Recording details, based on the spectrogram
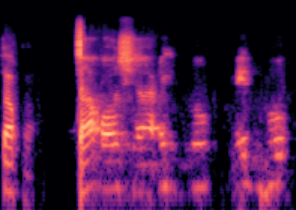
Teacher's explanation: نون ساکن کے بعد حروف حلقی میں سے ہا ہے تو یہاں پہ اظہار ہوگا، اظہار یعنی حرف کو ظاہر کر کے پڑھنا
